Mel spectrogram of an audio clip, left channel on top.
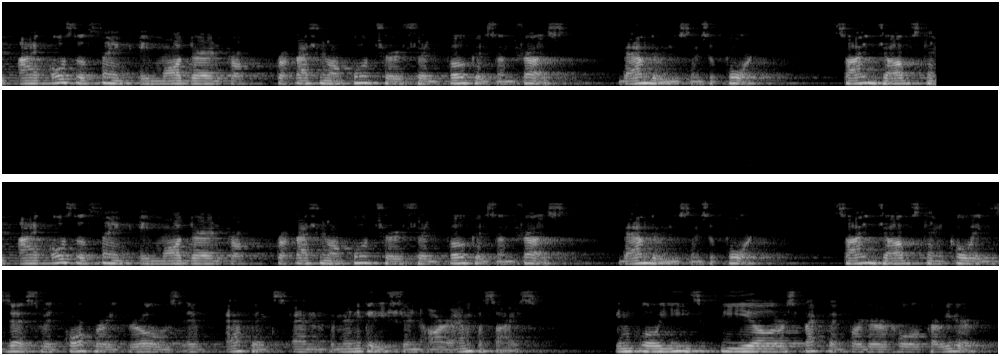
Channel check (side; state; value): left; drops out; at 9.3 s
